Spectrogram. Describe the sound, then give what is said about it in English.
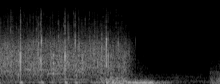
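Congregation clapping at a church service, a dense, fairly faint patter of hand claps that stops abruptly after just over a second, leaving near silence. “Come on, give the Lord a big hand clap.”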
